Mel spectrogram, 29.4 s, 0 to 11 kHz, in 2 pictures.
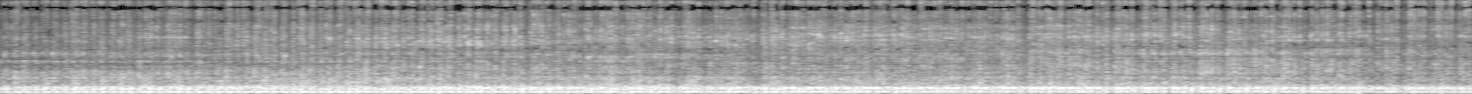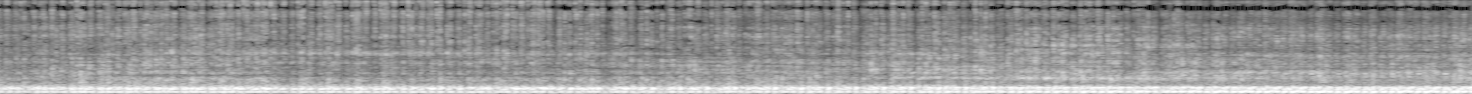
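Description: A 276 cubic inch Ford flathead V8 with an Isky 400 Jr camshaft, in a 1931 Ford Model A hot rod, idling steadily.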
